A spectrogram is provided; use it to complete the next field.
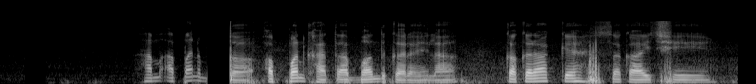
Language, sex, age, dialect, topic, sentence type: Maithili, male, 31-35, Southern/Standard, banking, question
